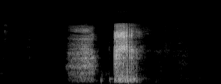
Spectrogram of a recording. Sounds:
Sneeze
